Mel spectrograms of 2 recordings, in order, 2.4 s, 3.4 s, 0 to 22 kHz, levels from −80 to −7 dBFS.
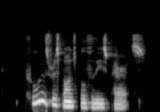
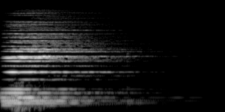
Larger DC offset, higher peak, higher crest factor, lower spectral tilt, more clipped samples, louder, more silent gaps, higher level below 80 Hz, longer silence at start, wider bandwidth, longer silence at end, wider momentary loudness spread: neither; second, -8 dBFS vs -4 dBFS; about the same, 16 dB vs 18 dB; first, -6 dB/octave vs 0.5 dB/octave; neither; second, -23 LUFS vs -15 LUFS; neither; first, -62 dBFS vs -68 dBFS; first, 0.4 s vs 0 s; second, 7.8 kHz vs 16 kHz; second, 0.25 s vs 1.75 s; second, 9 LU vs 23 LU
